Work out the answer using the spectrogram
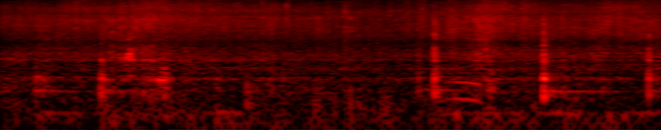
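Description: Schupfnudeln sizzling as they brown in a hot cast-iron Dutch oven over charcoal, stirred with a wooden spatula that knocks lightly against the pot several times.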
